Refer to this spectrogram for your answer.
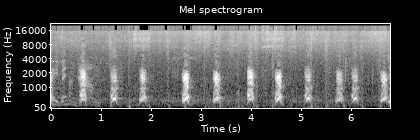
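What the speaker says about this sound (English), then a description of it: "Call that dog, Henry. Who the hell can listen to that?" In the video game Kingdom Come: Deliverance 2 a hound barks over and over in a steady rhythm, about a dozen loud, close, evenly spaced woofs that keep going without letup.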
